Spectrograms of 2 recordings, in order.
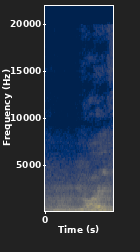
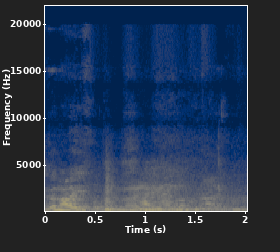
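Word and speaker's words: knife: नाइफ है कि कनाइफ है? तो कारण है कि इसे के क्यों नहीं बोल रहे? साइलेंट क्यों है? इसका क्या मुंह क्यों इसका बंद है? कुछ नहीं है, there is no scientific basis.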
